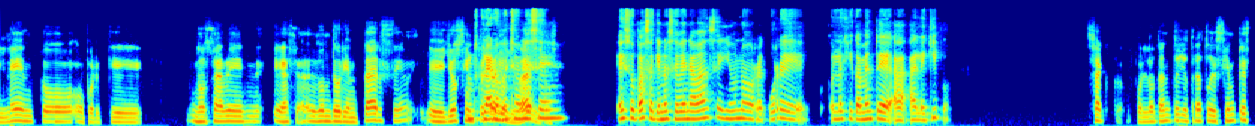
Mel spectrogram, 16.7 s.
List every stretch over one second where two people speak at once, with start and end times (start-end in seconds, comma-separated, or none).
6.2-7.5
